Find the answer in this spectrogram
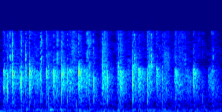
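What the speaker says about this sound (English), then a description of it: "you should give her a round of applause" At a town council meeting, a room of people applauds with close, uneven clapping that rises and falls in waves and runs the whole stretch without voices.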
